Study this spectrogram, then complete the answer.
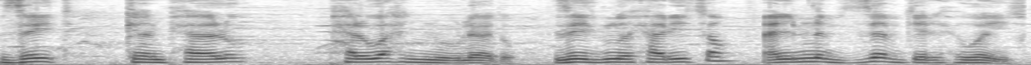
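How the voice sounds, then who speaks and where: Music plays in the background as a man speaks at a fairly quick pace. He has a Moroccan accent. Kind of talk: storytelling narration of religious history.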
